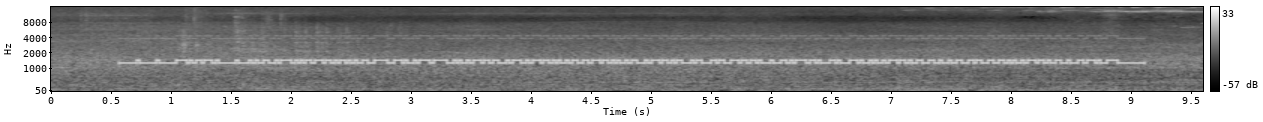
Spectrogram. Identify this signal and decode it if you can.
RTTY (45.45 baud, 170 Hz shift), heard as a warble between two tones, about 1360 Hz centre, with radio static, a narrow filter and street noise. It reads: KWES DWTHETF CN FI FC BBL GUEGGHF WPWLIF WUHO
